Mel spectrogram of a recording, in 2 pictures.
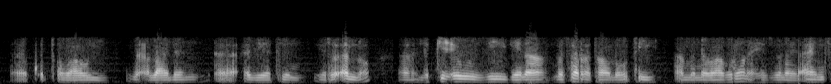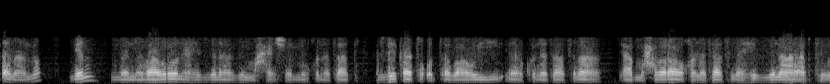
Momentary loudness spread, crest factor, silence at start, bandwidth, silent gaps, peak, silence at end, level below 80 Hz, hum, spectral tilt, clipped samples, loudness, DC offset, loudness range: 11 LU; 18 dB; 0.1 s; 4.9 kHz; none; -6 dBFS; 0 s; -68 dBFS; none; -8 dB/octave; under 0.1%; -24 LUFS; under 0.1%; 3 LU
